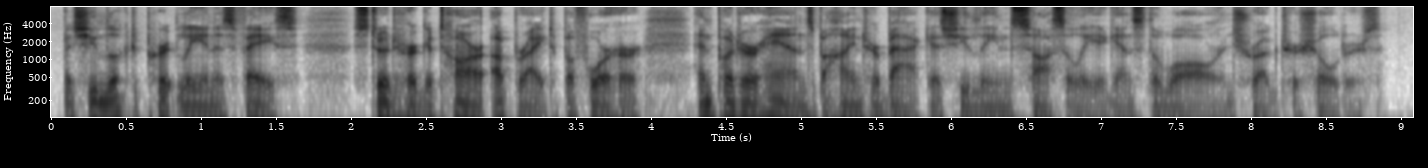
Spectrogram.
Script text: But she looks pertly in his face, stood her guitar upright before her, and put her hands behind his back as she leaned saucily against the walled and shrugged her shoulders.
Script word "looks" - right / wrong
wrong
